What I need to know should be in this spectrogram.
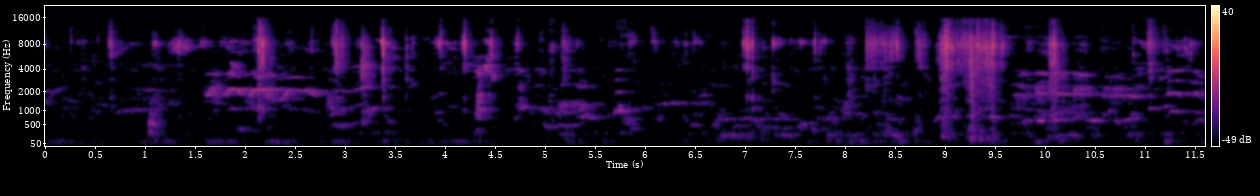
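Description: Rabbits munch and crunch on fresh greens close by.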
